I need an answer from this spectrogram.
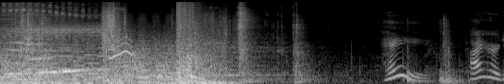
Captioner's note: weapons whacking; Eve shrieks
